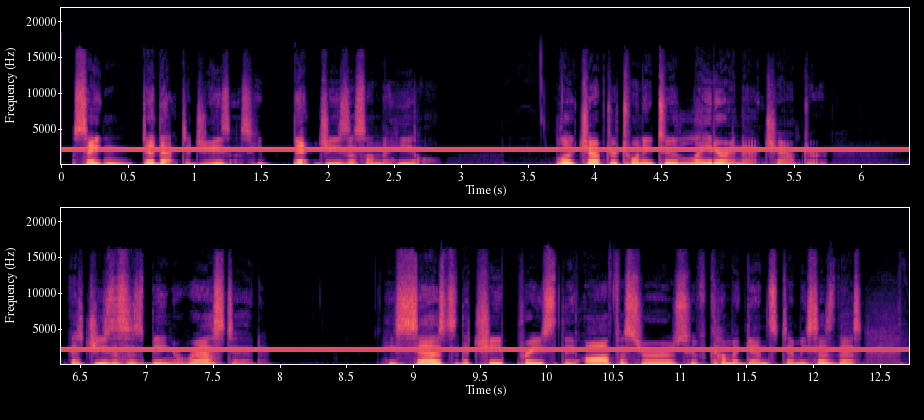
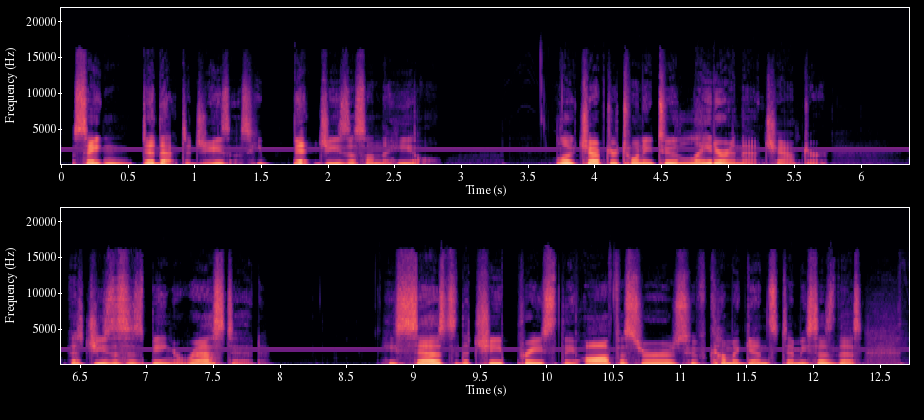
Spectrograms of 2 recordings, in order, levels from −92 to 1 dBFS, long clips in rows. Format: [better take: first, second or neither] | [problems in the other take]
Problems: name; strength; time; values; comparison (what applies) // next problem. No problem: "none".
second | high-pitched whine; loud; throughout; 2.5 kHz, 8 dB below the speech; faint in the second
